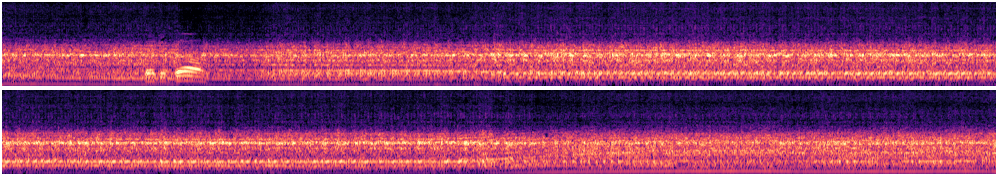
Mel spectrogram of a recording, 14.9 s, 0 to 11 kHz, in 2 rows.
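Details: 2000 Mazda Protege 1.6 at idle after a broken cylinder 2 spark plug (P0302 misfire) was replaced and codes cleared; smooth, even idle with a steady tone and no stumble, firing on all cylinders.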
